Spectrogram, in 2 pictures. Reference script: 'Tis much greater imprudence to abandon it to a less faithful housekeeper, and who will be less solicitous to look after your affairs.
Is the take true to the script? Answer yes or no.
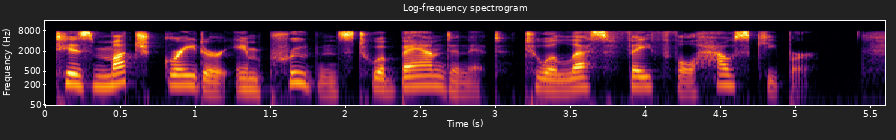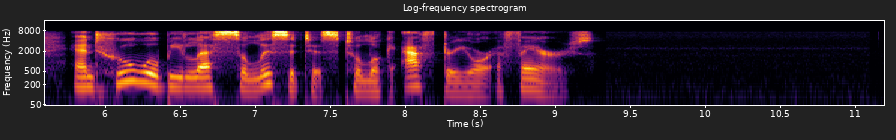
yes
